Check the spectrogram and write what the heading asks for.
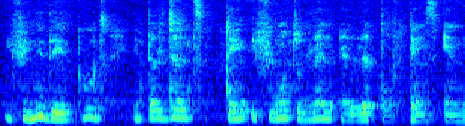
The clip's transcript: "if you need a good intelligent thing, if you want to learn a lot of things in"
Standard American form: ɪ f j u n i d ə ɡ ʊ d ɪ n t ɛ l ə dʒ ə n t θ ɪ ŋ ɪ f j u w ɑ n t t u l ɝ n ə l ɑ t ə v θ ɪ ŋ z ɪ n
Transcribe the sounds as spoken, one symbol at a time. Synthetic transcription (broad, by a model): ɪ f j u n i d ə ɡ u d ɪ n t ɛ l ə dʒ ə n t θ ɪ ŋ ɪ f j u w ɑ n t t u l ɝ n ə l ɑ t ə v t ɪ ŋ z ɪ n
